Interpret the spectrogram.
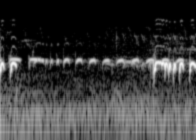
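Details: Loud local zebra dove used as a lure: a short stutter, a row of even, spaced coos, then a rapid rolling cluster of lower hooked notes.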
